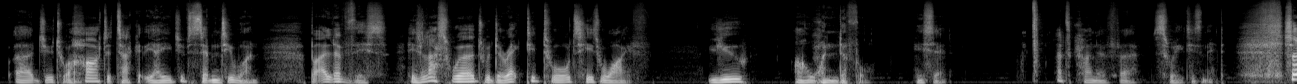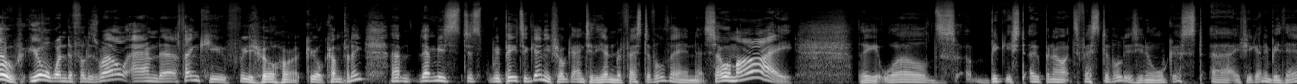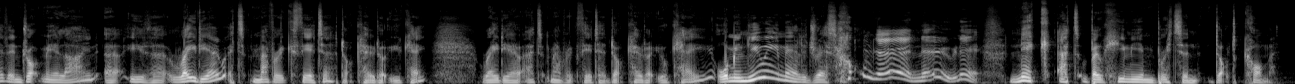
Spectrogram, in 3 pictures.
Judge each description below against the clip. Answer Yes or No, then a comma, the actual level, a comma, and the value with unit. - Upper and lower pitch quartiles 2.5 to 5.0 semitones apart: No, wide, 5.6 semitones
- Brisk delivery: No, average, 165 wpm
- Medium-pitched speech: No, low, 110 Hz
